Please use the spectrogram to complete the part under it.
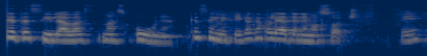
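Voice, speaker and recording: A woman teaching a literature lesson. She explains patiently, checks in with "¿sí?" and taps out rhythm while reciting verse slowly. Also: mid-range voice, darkish tone. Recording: echoey room with faint noise.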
